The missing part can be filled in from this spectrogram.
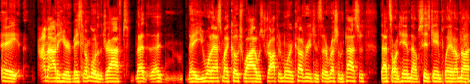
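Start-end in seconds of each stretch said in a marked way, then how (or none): none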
